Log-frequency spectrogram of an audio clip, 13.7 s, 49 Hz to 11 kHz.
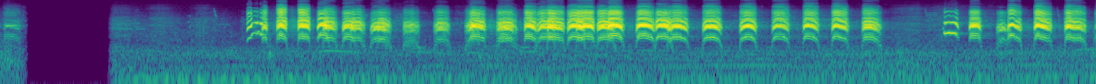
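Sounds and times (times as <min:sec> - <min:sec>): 
burrowing parrot Cyanoliseus patagonus giving harsh screeching calls: 0:03.1 - 0:11.0, 0:11.8 - 0:13.6.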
